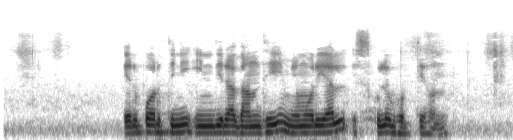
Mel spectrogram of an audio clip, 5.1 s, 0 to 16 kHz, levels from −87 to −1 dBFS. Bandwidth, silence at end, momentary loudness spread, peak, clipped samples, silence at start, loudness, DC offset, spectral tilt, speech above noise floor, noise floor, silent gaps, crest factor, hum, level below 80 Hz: 7 kHz; 0.15 s; 10 LU; -4 dBFS; under 0.1%; 1.25 s; -18 LUFS; under 0.1%; -8.5 dB/octave; 37 dB; -54 dBFS; none; 16 dB; none; -54 dBFS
